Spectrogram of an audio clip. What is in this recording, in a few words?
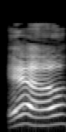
Construction Lady Neg; Food Truck Game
